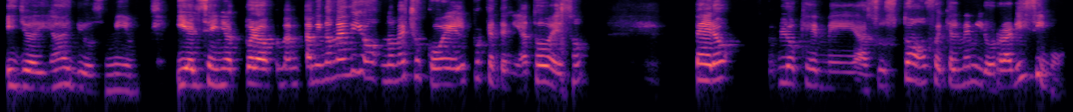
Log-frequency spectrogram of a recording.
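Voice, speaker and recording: A woman gives a casual faith talk in a chatty, animated way. She tells a personal story with lively exclamations, and her voice sits at an ordinary, middle pitch for a woman. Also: moderate pace. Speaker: speaker giving a faith talk.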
